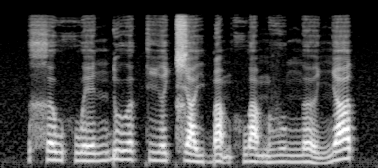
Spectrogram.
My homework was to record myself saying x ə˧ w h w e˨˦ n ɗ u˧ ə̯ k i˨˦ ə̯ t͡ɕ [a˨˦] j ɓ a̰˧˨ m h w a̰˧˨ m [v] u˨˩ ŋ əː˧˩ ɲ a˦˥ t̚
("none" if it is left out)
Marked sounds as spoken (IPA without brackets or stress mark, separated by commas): a˨˩, v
